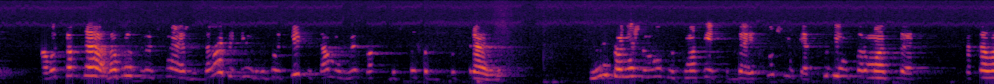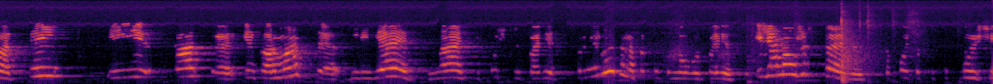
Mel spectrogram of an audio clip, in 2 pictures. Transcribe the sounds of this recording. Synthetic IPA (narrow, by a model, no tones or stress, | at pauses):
ɐvo̞t̪̚kɐɡ̚d̪avɐpɾo̞sɨnət͡ɕɪnajɪʂzəzd̪ɐvatʲɐdʲimd̪ɾʊɡo̞jtʲepʲɪt̪amʊʐɛat̪bɨt̪ʲʂt̪ot̪əbtʲɨst̪ɾavʲɪvətʲ | mɨkɐnʲe̞ʂnənuʐnəsmɐt̪ɾʲet̚ʲkʊɡ̚d̪aɪst̪ot͡ɕnʲɪkʲɪɐt̪̚kud̪əɪnfɐrmat̪sɨjə | kəkɐvasej | ikakɪnfɐrmat̪sɨjəvlʲɪjæjɪt̪̚nətʲɪkuɕʊjʊpɐvʲe̞st̪̚kʊ̥fərmʲɪɾujɪt̪ənəkɐkujʊt̪əno̞vʊjʊpɐvʲest̪̚kʊʔilʲɪɐnaʊʐɛfst̪ɾajʲɪvəjɪt̪səfkɐko̞jʊt̪əpʊɕɪst̪vujʉɕːɪ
